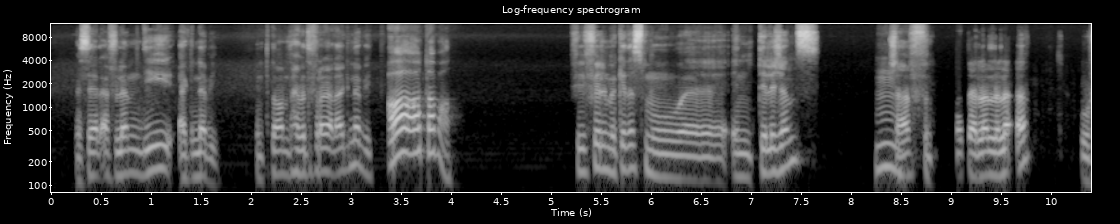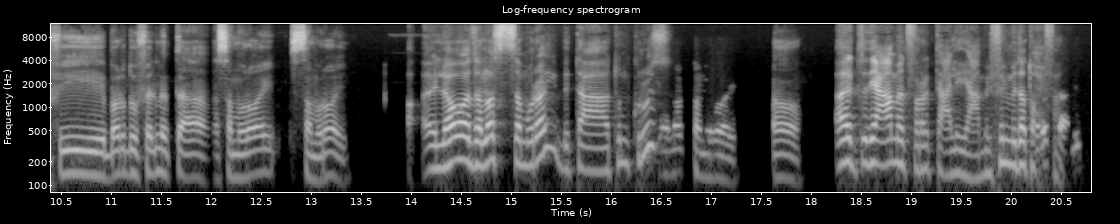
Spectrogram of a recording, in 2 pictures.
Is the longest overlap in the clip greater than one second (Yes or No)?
No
